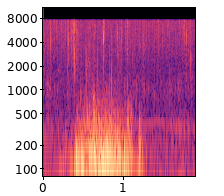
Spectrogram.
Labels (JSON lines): {"label": "biophony, growl", "recorder": "SoundTrap 500"}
